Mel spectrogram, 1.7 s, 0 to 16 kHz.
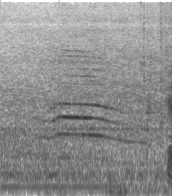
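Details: Munchkin kitten, 45 days old, gives a thin high meow with a wavering tone sustained near the middle of the clip, over a steady low electrical hum.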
